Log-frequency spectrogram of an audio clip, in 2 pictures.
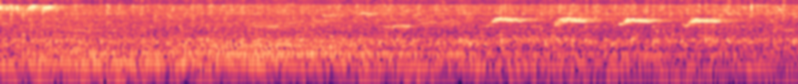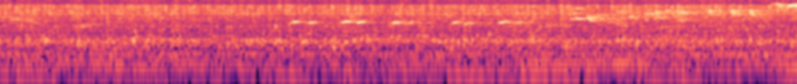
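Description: Birds chirping in short repeated series over a steady hiss: four louder chirps about five seconds in, then a quicker run of softer chirps about eleven seconds in, and more near the end.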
